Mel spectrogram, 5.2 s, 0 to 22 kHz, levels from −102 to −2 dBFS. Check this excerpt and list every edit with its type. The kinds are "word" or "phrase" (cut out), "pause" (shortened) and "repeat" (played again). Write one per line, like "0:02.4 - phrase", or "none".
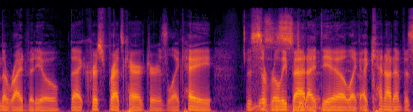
none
